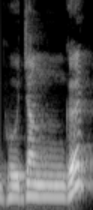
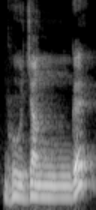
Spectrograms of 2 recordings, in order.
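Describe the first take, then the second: Both takes have the same delivery.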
